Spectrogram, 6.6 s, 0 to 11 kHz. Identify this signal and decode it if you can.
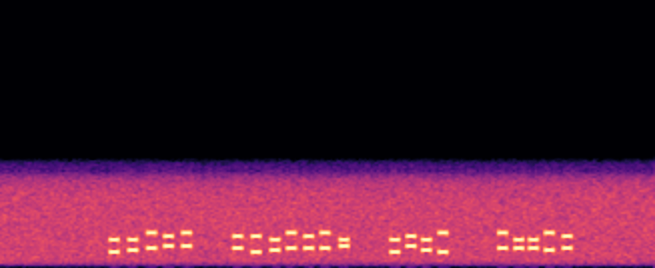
DTMF, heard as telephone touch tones, dialled by hand, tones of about 80 ms, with phone line noise. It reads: 1490# 824989* 1043 97768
